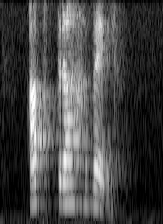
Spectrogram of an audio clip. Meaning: mediopassive of աբստրահել (abstrahel)
- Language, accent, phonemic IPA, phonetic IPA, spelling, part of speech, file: Armenian, Eastern Armenian, /ɑpʰstɾɑhˈvel/, [ɑpʰstɾɑhvél], աբստրահվել, verb, Hy-աբստրահվել.ogg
